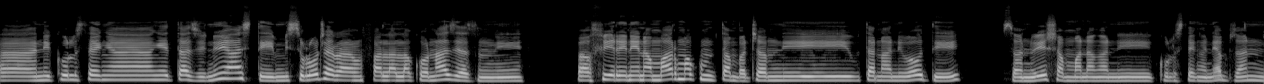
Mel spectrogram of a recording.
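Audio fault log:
No faults detected.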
